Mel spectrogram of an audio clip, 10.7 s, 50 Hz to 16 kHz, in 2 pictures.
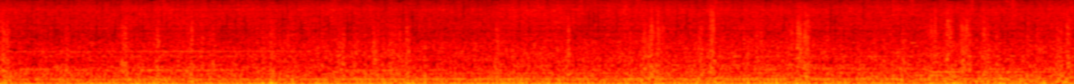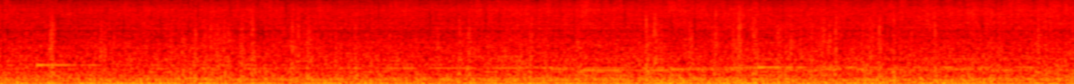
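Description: TVS Ronin's single-cylinder engine running steadily at highway speed while the bike gains speed from about 80 to 100 km/h, mixed with steady wind noise on the microphone.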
